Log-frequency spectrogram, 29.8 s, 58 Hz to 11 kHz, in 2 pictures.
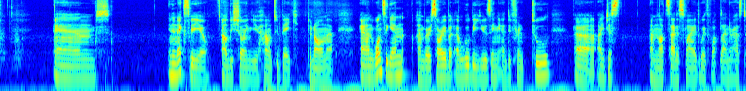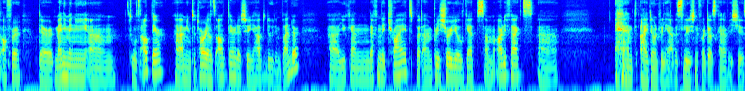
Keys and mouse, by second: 1.0 click, 2.1-3.7 ctrl+drag.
